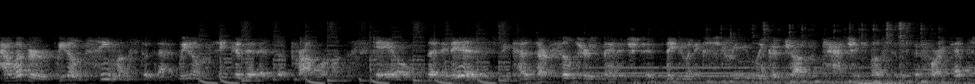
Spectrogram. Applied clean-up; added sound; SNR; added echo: none; Drum kit; 13 dB; reverberation time 0.7 s.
